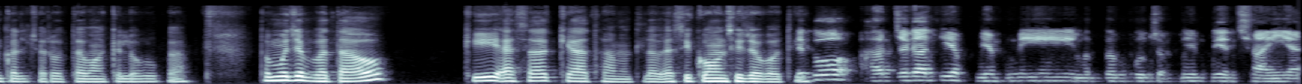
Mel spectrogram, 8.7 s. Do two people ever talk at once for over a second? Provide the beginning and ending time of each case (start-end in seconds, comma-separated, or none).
none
